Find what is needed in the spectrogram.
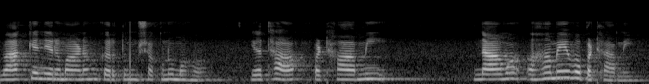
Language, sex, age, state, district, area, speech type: Sanskrit, female, 30-45, Maharashtra, Akola, urban, spontaneous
